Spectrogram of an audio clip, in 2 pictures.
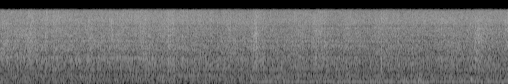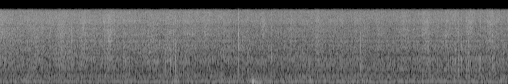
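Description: Chopped onion, garlic and bell peppers sizzling steadily as they sauté in a stainless steel skillet, stirred with a spatula that now and then taps and scrapes lightly on the pan.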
